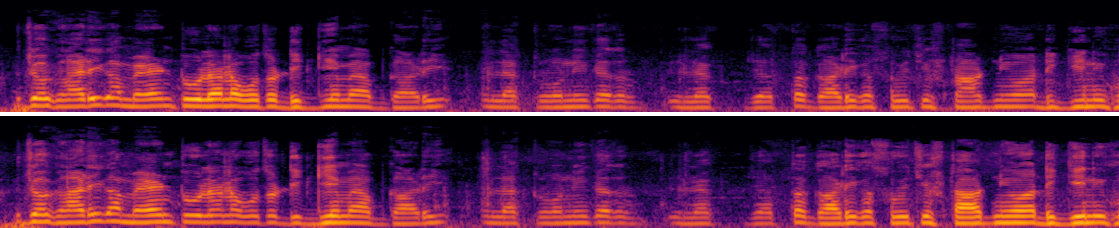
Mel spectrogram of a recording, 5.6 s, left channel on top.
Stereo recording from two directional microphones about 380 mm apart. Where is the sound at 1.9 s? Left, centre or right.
Centre.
